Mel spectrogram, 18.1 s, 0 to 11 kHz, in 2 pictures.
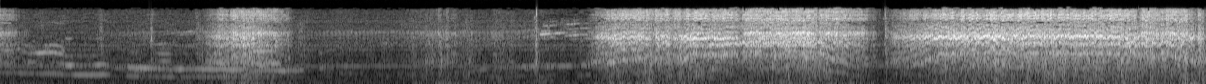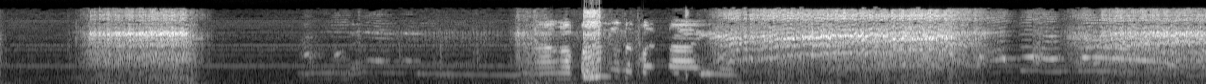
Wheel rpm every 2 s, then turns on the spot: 10, 20, 90, 110, 100, 20, 10, 100, 80.
2-4 12-14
